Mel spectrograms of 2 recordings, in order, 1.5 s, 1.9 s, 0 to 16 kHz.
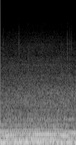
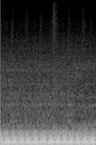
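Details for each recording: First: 2002 Saab 9-3 Convertible at idle after sitting about six months: deep uneven exhaust rumble and rough low chuff from a leak at the joint between the center and rear mufflers; center muffler badly deteriorated. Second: 2002 Saab 9-3 Convertible at idle after a home repair of an exhaust leak at a rusted center muffler: steady even low pulse, no puffing or ticking from the joint; sounds solid and quiet, though the fix is not expected to hold.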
